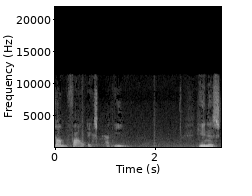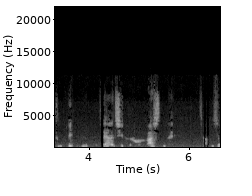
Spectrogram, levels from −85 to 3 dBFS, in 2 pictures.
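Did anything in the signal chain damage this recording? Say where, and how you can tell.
Yes, at three stages. At the codec, the whole clip of speech carries plainly audible damage from low-delay AAC compression, likely AAC-ELD at a bitrate around 32 kbps. At that rate its coarse quantisation leaves noise spread into the gaps between the pitch harmonics. The voice sounds rough and grainy throughout, and the top band has a thin, synthetic quality.

In call processing, the speech is suppressed in double talk. The echo canceller could not tell the near talker from loudspeaker echo while both sides spoke, and it likely turned down the wanted speech along with the echo. From 0.87 to 1.04 s the level dips by about 15 dB. From 3.28 s to the end it is held down by as much as about 20 dB over roughly three seconds, and the speech sounds pulled back in patches.

On the network path there is AAC frame loss with muting. 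The decoder replaced the missing frames with silence, and its overlapping windows fade the sound out and back in, so the gaps are soft-edged holes. The first hole runs from 4.23 to 4.30 s and lasts 60 ms, which fits three lost frames of about 20 ms. From 6.29 to 6.44 s, 80 ms of loss is scattered over 140 ms, with the longest run about 40 ms.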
